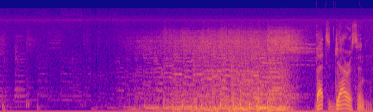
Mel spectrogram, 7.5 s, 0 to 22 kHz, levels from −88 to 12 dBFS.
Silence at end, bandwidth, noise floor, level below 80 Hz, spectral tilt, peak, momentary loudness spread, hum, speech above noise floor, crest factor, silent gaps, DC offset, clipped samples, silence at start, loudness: 0 s; 16.5 kHz; -46 dBFS; -36 dBFS; -5 dB/octave; -2 dBFS; 22 LU; none; 28 dB; 18 dB; none; 2%; under 0.1%; 0 s; -19 LUFS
